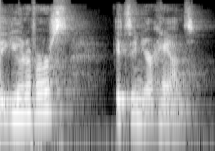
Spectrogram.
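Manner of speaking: normal talking voice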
